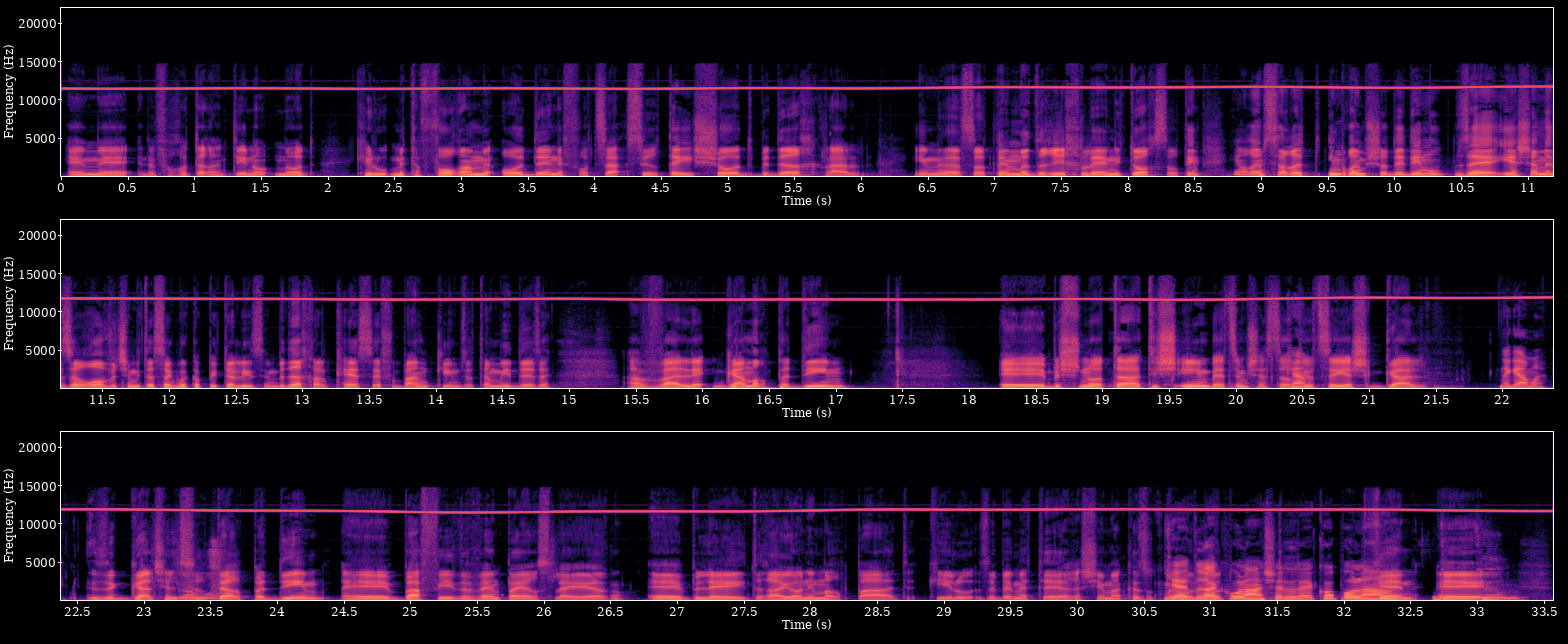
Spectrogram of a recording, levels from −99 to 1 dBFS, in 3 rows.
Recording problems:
high-pitched whine; loud; throughout; 11.5 kHz, 6 dB below the speech

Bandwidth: 14.5 kHz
